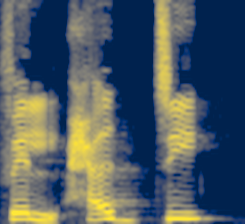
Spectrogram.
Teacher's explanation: جیم حرف قلقلہ کا مشدد ہے، جماؤ پیدا کیجئے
